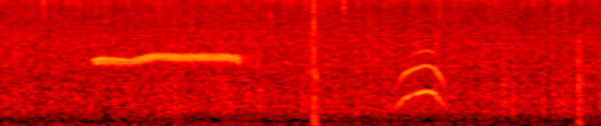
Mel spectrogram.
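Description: Steady rain, with a referee's whistle blown once soon after the start and held for about a second. A short rising-and-falling call comes about two and a half seconds in.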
